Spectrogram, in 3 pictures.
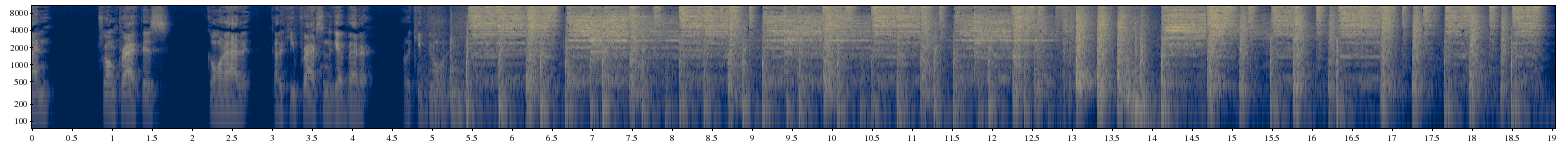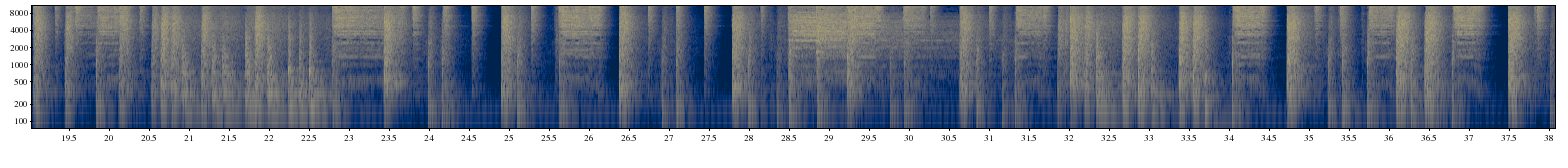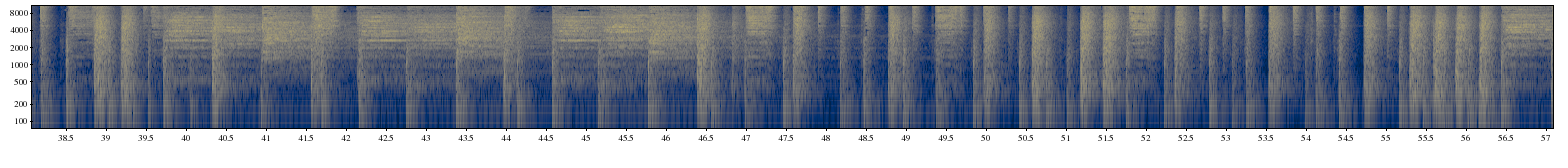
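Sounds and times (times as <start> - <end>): drum kit playing: 4.7 - 57.0.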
